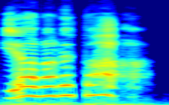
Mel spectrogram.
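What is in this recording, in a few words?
boy, "yarareta"; shonen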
